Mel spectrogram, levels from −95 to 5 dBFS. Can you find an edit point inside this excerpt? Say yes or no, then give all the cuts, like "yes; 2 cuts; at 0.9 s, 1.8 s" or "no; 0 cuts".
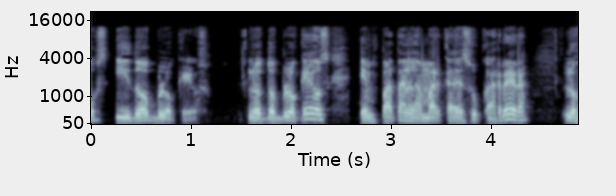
no; 0 cuts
